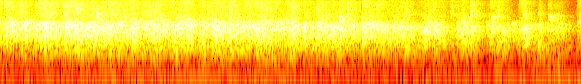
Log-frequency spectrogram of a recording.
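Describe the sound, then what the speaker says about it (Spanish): Sustained audience applause in an auditorium during a lecture event at a cultural centre, a fairly quiet, continuous patter of many hands that thins slightly toward the end. "para quien pido un fuerte aplauso"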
